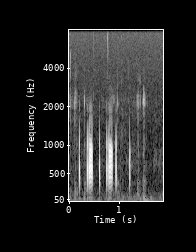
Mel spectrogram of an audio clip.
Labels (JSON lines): {"label": "biophony, knock croak", "recorder": "SoundTrap 300"}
